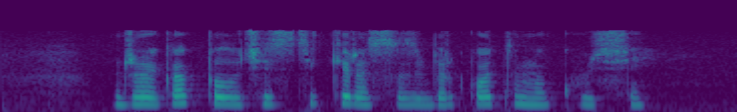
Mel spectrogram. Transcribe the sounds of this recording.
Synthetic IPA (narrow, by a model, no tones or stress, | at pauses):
d͡ʒojkak̚pɐlˠut͡ʃitʲsʲtʲikʲɪɾɐsɐzbʲɪrkot̪ʰɐmɨkʰusʲi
